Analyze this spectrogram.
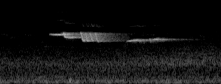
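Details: Sweet woodland song of a breeding Narcissus flycatcher: one phrase of a high whistle, a brief rich warble, then a softer lower whistled ending, over a light steady hum.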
